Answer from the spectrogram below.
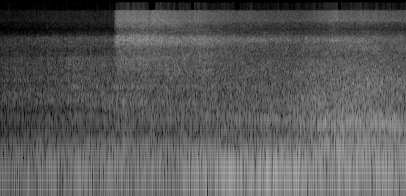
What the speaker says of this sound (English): And there goes another truck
